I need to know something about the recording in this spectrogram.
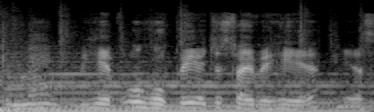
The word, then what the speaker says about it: Ohope: So it's called ohope, to be hung by the hips. Oh, right. So Mark's got good pronunciation, and Ohope.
